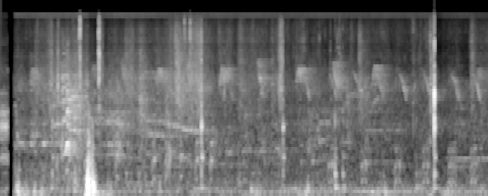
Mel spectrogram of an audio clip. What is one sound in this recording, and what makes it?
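A knife chops through an onion onto a wooden board.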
